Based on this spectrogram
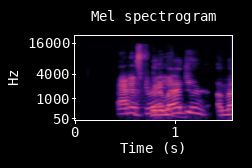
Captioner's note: laughing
